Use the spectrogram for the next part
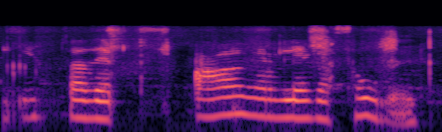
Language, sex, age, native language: Icelandic, female, 10, Icelandic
